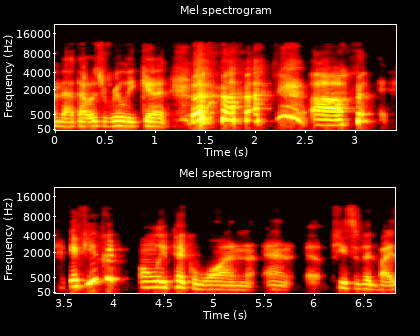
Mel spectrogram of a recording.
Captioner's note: laughing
